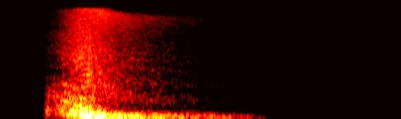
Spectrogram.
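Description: A single whoosh sound effect, heavy in the low end, that swells quickly about a quarter second in and fades away within about a second.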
